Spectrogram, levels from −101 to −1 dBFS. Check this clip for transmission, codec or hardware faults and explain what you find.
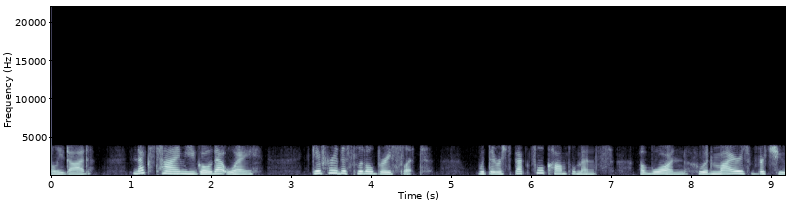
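Two faults are present, both tied to the iLBC codec.

Throughout the speech, iLBC coding band-limits the sound to 4 kHz and leaves a rough, synthetic texture, consistent with its 15.2 kbps, 20 ms frame mode.

At 6.72 to 6.80 s and 8.80 to 8.88 s, lost iLBC frames are concealed by repeating the last pitch cycle with noise, heard as a buzzy held vowel of about 60 ms, which fits three lost frames.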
